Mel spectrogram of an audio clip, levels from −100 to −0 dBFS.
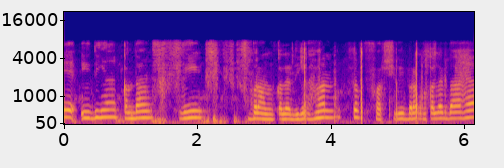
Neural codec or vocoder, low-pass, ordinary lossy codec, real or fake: codec, 16 kHz, 4 kbps, FunCodec, trained on Chinese and English, 50 frames a second; 7.2 kHz; Opus, 24 kbps; fake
